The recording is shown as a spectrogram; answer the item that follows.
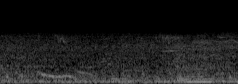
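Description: Pigeons cooing: a few short, falling coos over a steady outdoor background hiss.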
